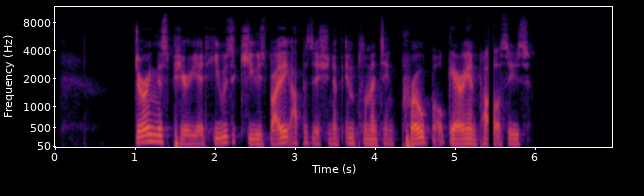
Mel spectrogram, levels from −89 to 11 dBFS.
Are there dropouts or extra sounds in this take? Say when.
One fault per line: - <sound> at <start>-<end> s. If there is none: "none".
- dropout at 5.4-5.5 s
